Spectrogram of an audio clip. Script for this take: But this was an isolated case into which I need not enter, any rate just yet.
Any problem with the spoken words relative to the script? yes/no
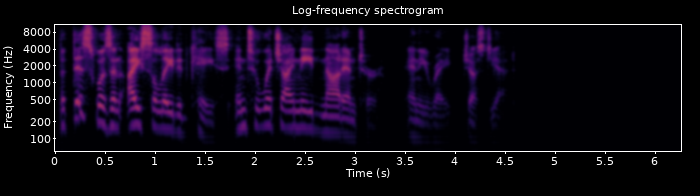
no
